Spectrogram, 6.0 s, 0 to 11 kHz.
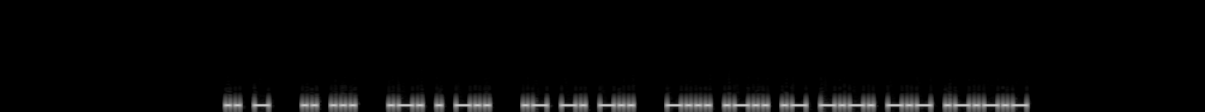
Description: Morse code, heard as a keyed tone, about 48 wpm, 700 Hz. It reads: IT IS RED AND BLACK.
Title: Easy Phrases 50wpm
